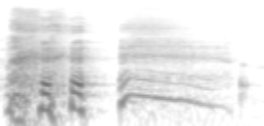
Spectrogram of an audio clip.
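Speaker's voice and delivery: high, drawn-out laugh; real laugh. Real, not acted. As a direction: burst out laughing at your own twist. Laughs at own plot twist.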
